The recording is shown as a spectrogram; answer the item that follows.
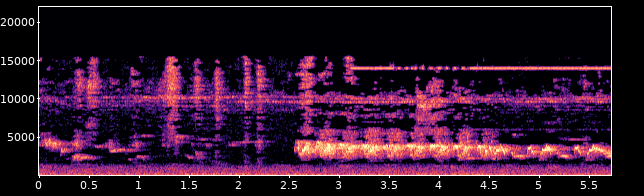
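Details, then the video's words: Golden canary singing, soft scattered twitters building into a sustained, even, rapid rolling trill held for about three seconds, heard somewhat distant over a steady low rumbling background hum. "GOLDEN CANARY BIRDSONG"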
